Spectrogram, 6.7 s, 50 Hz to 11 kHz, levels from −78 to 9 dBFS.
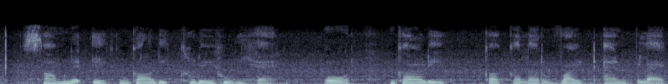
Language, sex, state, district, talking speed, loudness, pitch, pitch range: Hindi, female, Punjab, Fazilka, 125 wpm, -21 LUFS, 170 Hz, 155-180 Hz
